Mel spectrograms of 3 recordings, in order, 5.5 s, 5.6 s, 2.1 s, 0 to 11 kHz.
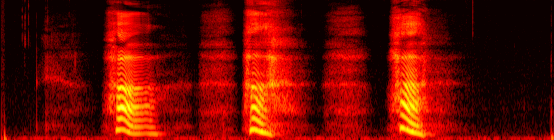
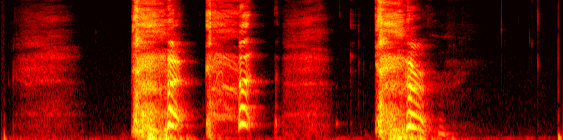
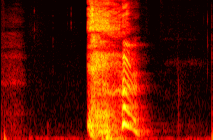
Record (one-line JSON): {"exhalation_length": "5.5 s", "exhalation_amplitude": 4046, "exhalation_signal_mean_std_ratio": 0.34, "three_cough_length": "5.6 s", "three_cough_amplitude": 11135, "three_cough_signal_mean_std_ratio": 0.37, "cough_length": "2.1 s", "cough_amplitude": 9533, "cough_signal_mean_std_ratio": 0.36, "survey_phase": "beta (2021-08-13 to 2022-03-07)", "age": "65+", "gender": "Female", "wearing_mask": "No", "symptom_cough_any": true, "smoker_status": "Never smoked", "respiratory_condition_asthma": false, "respiratory_condition_other": false, "recruitment_source": "REACT", "submission_delay": "1 day", "covid_test_result": "Negative", "covid_test_method": "RT-qPCR"}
